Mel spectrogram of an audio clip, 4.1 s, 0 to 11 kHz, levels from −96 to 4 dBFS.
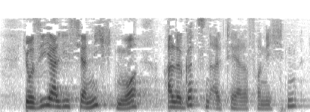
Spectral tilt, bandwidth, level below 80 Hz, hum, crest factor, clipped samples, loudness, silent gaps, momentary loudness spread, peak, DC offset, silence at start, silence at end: -5.5 dB/octave; 6.6 kHz; -68 dBFS; none; 20 dB; under 0.1%; -27 LUFS; none; 15 LU; -8 dBFS; under 0.1%; 0.35 s; 0.2 s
